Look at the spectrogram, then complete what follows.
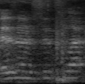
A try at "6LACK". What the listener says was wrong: No, it's Black. You know people be earthy. Black is earthy. He puts a 6, but it's really a B.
